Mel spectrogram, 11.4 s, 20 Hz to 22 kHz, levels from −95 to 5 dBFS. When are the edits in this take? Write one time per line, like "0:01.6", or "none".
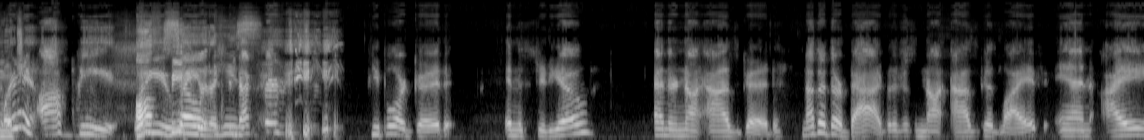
0:03.4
